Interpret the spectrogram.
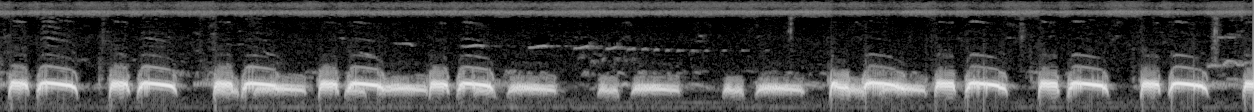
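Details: Trapping decoy spotted dove cooing continuously: a long rhythmic series of short and drawn-out low hooting notes, nearly one per second, with a brief softer, muffled stretch in the middle.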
